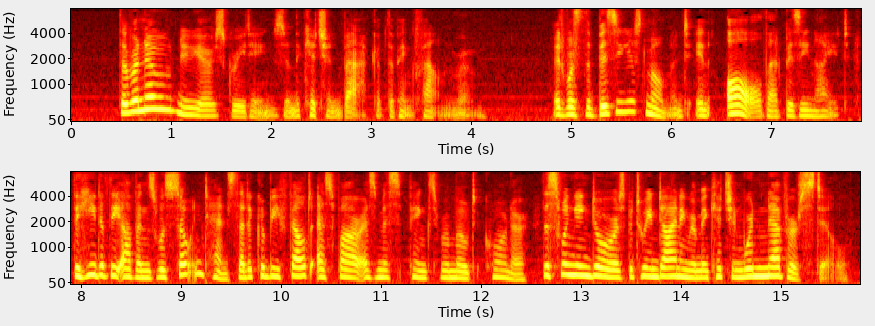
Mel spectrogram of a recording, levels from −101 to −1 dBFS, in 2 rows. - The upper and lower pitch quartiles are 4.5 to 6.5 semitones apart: Yes, average, 4.9 semitones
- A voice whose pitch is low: No, high, 195 Hz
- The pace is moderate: No, fast, 215 wpm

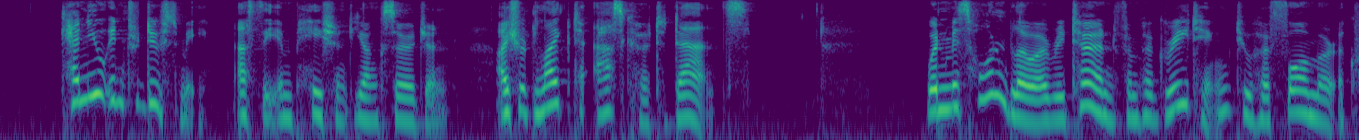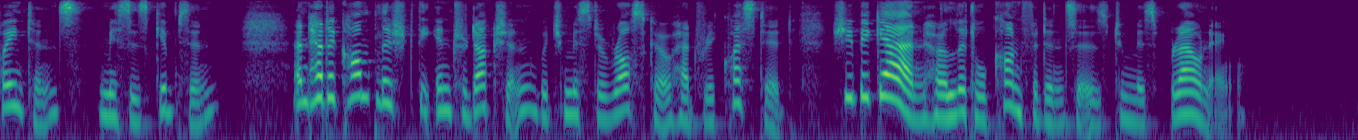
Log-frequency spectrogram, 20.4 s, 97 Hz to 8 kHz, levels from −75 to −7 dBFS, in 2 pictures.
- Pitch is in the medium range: No, high, 225 Hz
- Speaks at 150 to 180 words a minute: No, average, 140 wpm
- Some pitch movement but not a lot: No, wide, 6.9 semitones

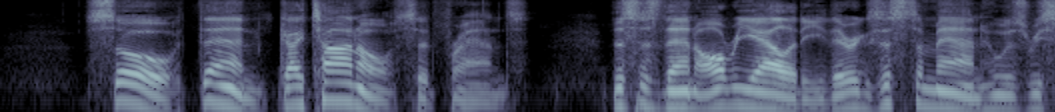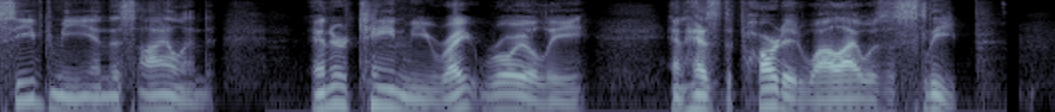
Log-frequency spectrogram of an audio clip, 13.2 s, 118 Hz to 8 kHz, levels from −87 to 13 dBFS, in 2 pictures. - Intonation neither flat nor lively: No, wide, 6.9 semitones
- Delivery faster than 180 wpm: No, average, 145 wpm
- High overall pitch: No, low, 115 Hz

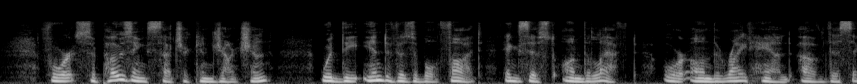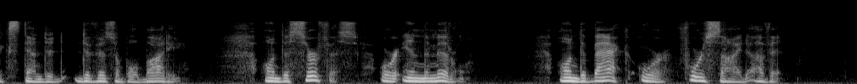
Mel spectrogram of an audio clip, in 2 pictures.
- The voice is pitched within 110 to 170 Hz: Yes, medium, 140 Hz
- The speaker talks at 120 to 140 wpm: Yes, slow, 135 wpm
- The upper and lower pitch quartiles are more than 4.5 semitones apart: No, average, 3.4 semitones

